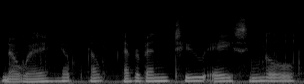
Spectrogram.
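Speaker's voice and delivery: ordinary talk, nothing marked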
